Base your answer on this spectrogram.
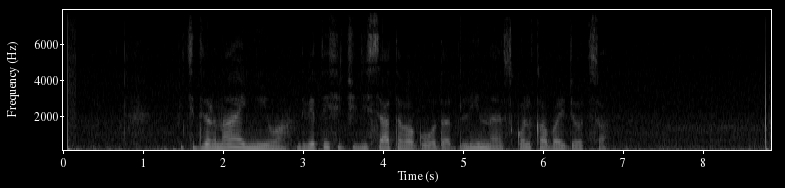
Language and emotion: Russian, neutral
